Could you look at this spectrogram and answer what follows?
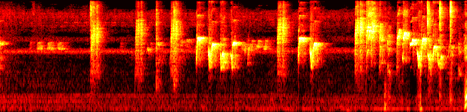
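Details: Nok dok taeng bird giving scattered sharp chirps that build into denser, faster twittering runs toward the end, over a low steady background hum.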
